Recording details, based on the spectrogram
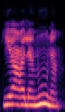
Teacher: حمزہ میں جھٹکا اس وقت ہوتا ہے جب اس پر جزم آتی ہے۔ عین کی آواز قدرے نرم اور بغیر جھٹکے والی ہوتی ہے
